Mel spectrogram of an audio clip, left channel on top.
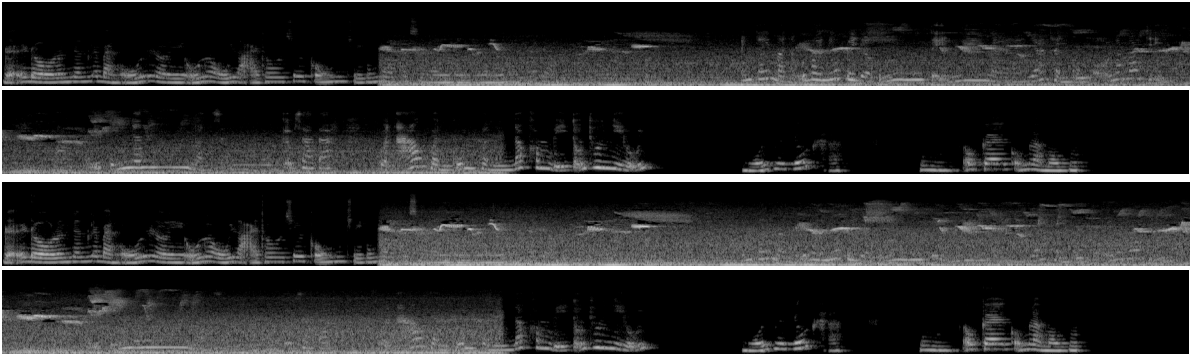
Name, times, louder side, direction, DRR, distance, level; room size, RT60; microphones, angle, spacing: voice 1, 0.0-5.7 19.3-20.3 21.1-22.6, right 2 dB, 60° right, 0.7 m, -33 dB
sound 1, 3.8-16.9, right 6 dB, 90° right, 0.4 m, -27 dB
voice 2, 7.4-11.7 12.0-18.3, left 2 dB, 65° left, 1.2 m, -33 dB
4.3 x 2.7 x 4.6 m
head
